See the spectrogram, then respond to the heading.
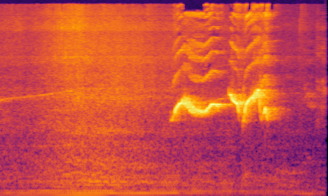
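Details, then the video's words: Oriental magpie-robin song used for training caged birds: after a stretch of passing vehicle rumble, two loud whistled phrases ring out, the first wavering and the second rising and falling, then quiet. "MASTERAN KACER GACOR FULL ISIAN !! - Masteran Burung Kacer"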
